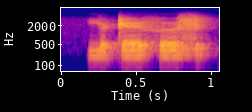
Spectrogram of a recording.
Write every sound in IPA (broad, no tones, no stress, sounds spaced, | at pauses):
j ə ʈ ɛ θ ə z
